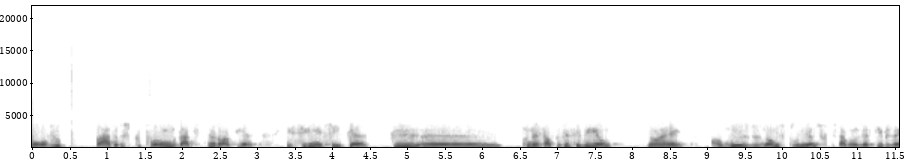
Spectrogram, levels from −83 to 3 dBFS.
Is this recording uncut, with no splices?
no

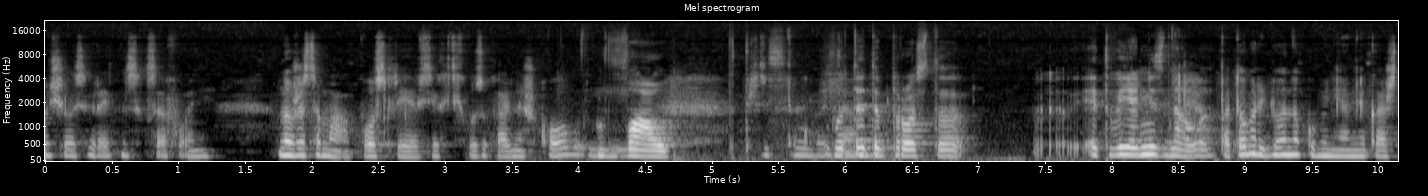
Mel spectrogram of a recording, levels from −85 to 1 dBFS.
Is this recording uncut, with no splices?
yes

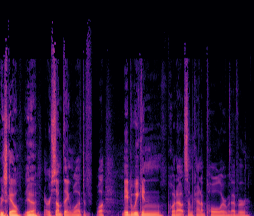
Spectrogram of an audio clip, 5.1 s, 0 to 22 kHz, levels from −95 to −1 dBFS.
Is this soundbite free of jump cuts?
no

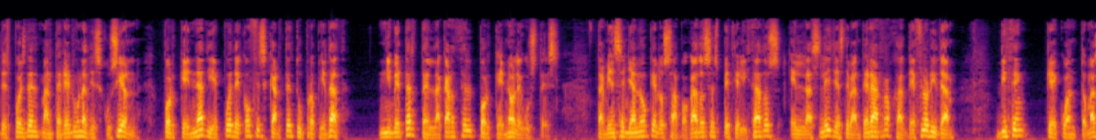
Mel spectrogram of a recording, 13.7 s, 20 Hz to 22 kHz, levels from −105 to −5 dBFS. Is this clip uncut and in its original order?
no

